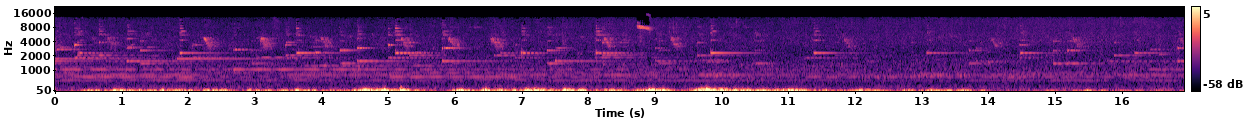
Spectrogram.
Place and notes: los angeles, 2008, windchimes, invisisci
